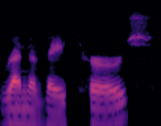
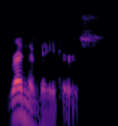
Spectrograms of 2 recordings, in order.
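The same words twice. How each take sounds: First: RENOVATORS spelt out as reno-vay-TURS; careful RENOVATORS with a true T; hard T. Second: RENOVATORS as reno-vay-ders; easy flowing RENOVATORS with a flapped T; soft flapped T. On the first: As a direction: release the T clearly in RENOVATORS. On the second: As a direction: tap the T like a D in RENOVATORS. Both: Shown as a demonstration. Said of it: "Renovators is renovators".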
